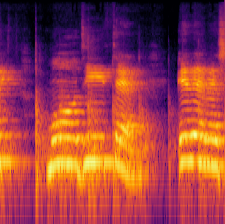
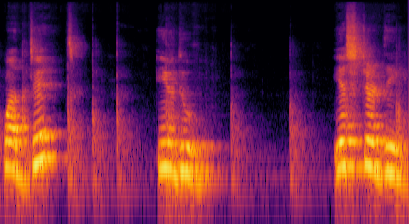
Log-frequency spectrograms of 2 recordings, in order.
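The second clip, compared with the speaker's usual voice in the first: word-by-word dictation; 2 semitones lower, 5 dB quieter, much slower than usual. Shown as a demonstration. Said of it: "اكتب ورايا".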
